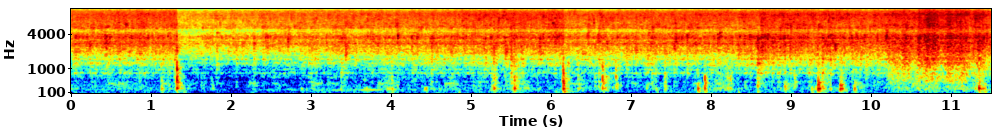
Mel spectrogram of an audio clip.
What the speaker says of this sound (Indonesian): Ini digoreng aja sambalnya ntar ya.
